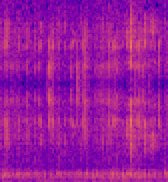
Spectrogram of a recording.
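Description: Water draining from a plumbing sink, a steady continuous gurgling wash with faint trickles, close and alone with no talk.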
